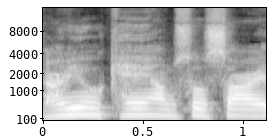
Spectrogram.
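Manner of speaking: panicked. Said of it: "They're freaking out".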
